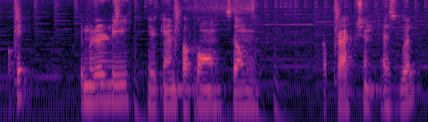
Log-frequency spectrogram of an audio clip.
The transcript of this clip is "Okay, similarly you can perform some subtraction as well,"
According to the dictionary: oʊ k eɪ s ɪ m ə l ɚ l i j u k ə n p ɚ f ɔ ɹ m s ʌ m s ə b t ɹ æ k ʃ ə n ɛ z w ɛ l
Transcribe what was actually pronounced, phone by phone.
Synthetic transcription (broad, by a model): oʊ k eɪ s ɪ m ə l ɚ l i j u k ə n p ɚ f ɔ ɹ m s ʌ m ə t ɹ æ k ʃ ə n ɛ z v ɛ l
